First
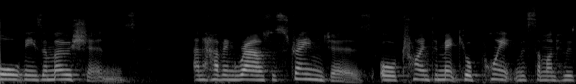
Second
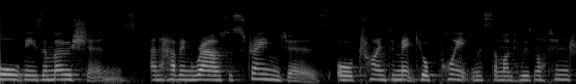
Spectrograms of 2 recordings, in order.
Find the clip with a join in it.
second; 1 cut; at 1.4 s

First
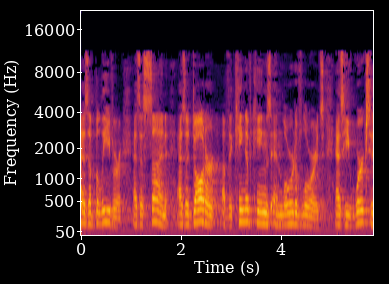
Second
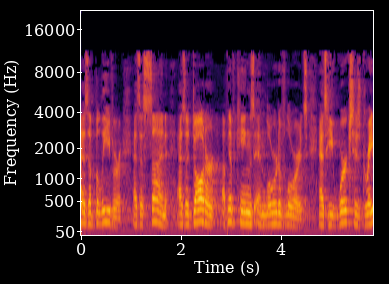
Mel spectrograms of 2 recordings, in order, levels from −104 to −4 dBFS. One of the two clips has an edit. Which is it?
second; 1 cut; at 2.9 s

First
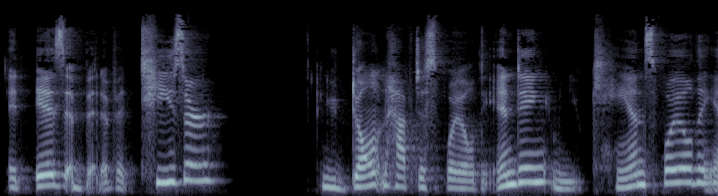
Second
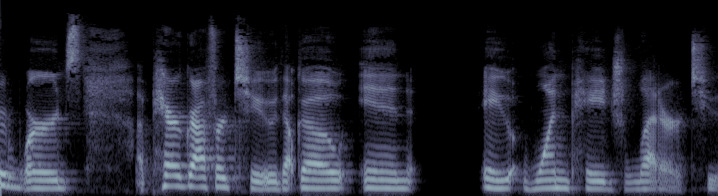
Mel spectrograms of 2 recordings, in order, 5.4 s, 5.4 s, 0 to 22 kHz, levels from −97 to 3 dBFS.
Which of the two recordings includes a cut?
second; 2 cuts; at 1.0 s, 2.2 s

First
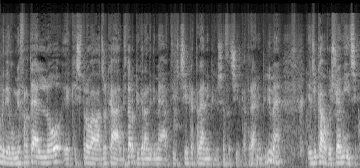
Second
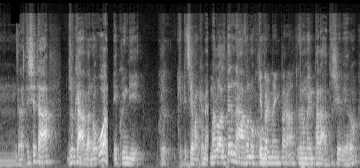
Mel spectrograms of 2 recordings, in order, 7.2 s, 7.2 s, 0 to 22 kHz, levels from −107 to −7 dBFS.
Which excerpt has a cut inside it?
second; 4 cuts; at 1.2 s, 2.1 s, 4.2 s, 5.3 s

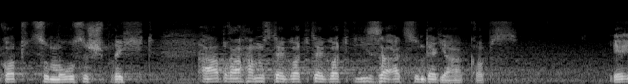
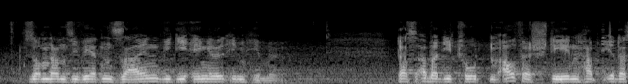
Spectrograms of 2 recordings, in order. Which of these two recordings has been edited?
first; 3 cuts; at 2.0 s, 3.1 s, 4.4 s

